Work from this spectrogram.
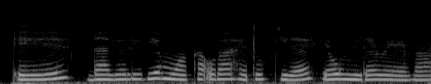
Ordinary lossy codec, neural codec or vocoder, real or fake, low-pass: Opus, 16 kbps; vocoder, 44.1 kHz, 80 mel bands, Vocos; fake; 7.2 kHz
